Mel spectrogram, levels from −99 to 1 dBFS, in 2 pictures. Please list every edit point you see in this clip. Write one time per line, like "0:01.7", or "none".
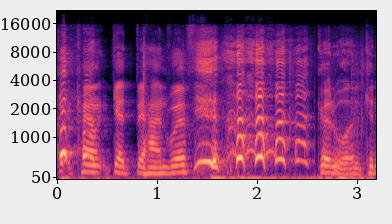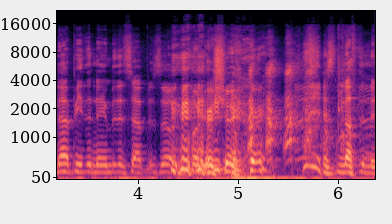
0:02.5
